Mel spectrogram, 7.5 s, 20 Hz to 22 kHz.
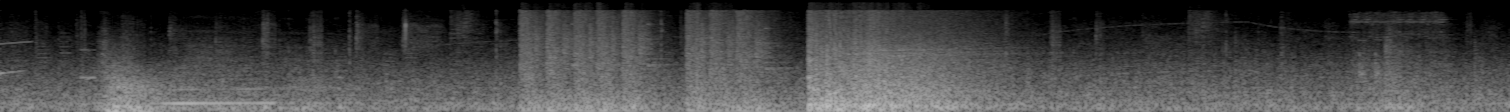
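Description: Video game gunfire from Mortal Shell 2 comes as two dense, rattling bursts of rapid shots over a steady background rumble, with quieter noise before and after.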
